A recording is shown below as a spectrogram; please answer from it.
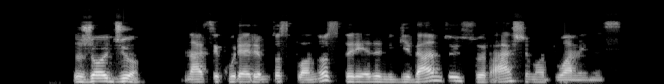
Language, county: Lithuanian, Kaunas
